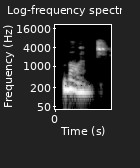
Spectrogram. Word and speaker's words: bought: Dejo la boca muy abierta y se pronuncia más abajo en la garganta.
